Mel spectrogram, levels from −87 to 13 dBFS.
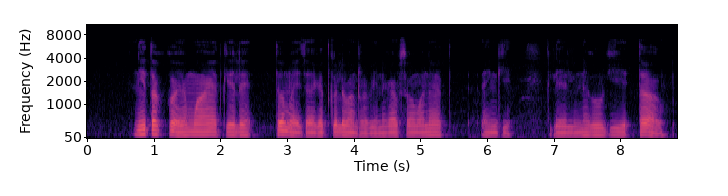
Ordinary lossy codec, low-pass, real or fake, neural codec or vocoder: none; 7.2 kHz; real; none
